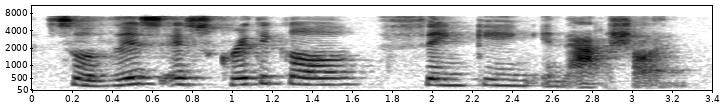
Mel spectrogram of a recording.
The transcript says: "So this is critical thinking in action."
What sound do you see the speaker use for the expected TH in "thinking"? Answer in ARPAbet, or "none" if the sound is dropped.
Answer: TH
